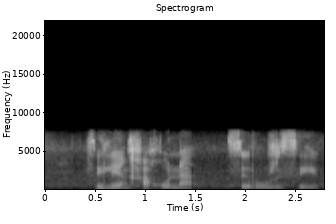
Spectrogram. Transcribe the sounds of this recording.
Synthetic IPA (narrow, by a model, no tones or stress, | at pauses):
t͡sʼɪleŋ̩χaχʊna | sɪruriseːk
